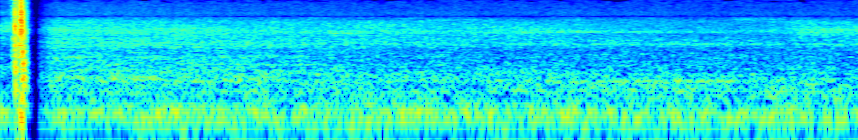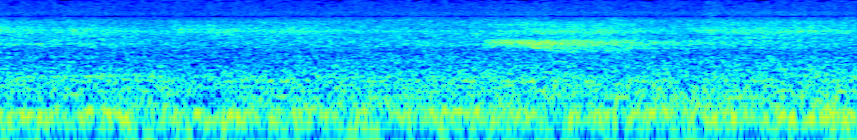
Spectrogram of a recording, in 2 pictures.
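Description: Steady low background rumble, with a sharp click right at the start.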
